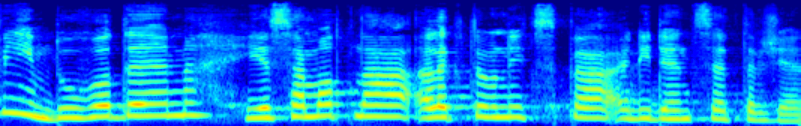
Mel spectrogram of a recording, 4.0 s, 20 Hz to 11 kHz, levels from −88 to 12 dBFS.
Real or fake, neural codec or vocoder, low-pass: fake; codec, 24 kHz, 0.9 kbps, WavTokenizer, medium speech release version 2; 9.9 kHz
